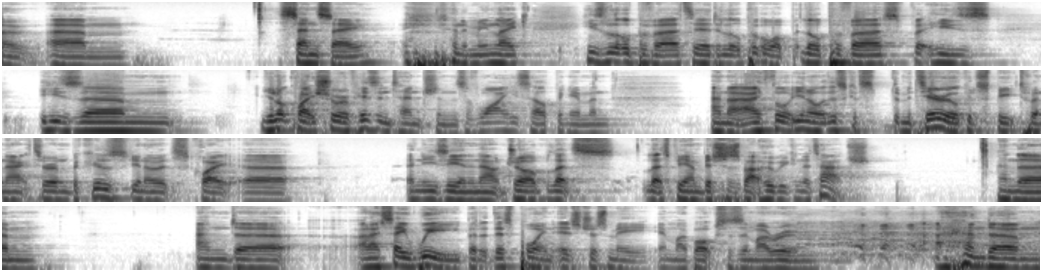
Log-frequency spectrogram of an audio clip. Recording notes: LIVE recording of the first ever #MakeYourFilm event!!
